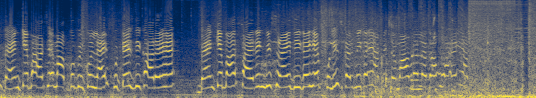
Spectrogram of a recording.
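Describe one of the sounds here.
A young woman reports excitedly into a microphone, close by.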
